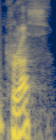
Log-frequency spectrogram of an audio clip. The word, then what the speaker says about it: Carruth: Is that am I pronouncing that correctly? Carruth?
